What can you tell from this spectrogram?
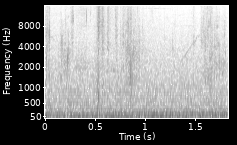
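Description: Squelching footsteps in soggy boots, about four wet, squishy steps trudging at an uneven pace over a constant low rumble.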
